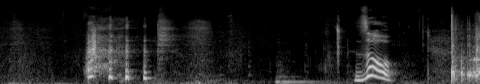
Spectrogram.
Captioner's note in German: gelächter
